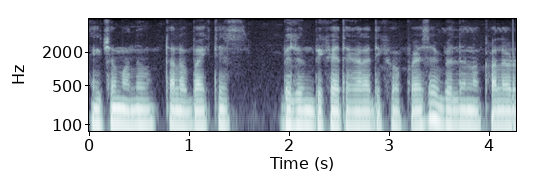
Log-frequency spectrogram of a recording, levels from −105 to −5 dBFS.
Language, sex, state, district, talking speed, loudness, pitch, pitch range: Nagamese, male, Nagaland, Dimapur, 225 wpm, -18 LUFS, 90 Hz, 90-95 Hz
